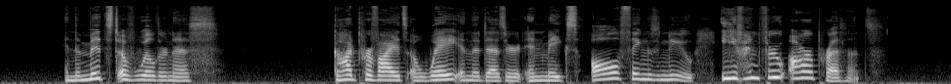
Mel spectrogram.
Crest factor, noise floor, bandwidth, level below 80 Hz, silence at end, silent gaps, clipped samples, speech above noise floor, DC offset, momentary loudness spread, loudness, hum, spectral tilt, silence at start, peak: 16 dB; -49 dBFS; 17 kHz; -46 dBFS; 0.8 s; none; under 0.1%; 34 dB; under 0.1%; 10 LU; -16 LUFS; none; -5.5 dB/octave; 0.65 s; 0 dBFS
